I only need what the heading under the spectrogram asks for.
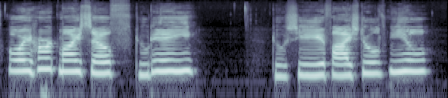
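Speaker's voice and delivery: put-on voice, very high and slow. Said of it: "finding the Kermit voice when I try to do it".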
